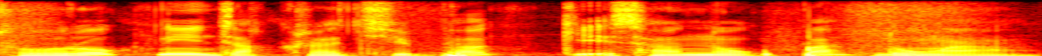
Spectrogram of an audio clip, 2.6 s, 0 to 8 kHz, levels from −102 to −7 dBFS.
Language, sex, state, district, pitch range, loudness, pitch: Garo, male, Meghalaya, West Garo Hills, 100-140 Hz, -16 LUFS, 115 Hz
